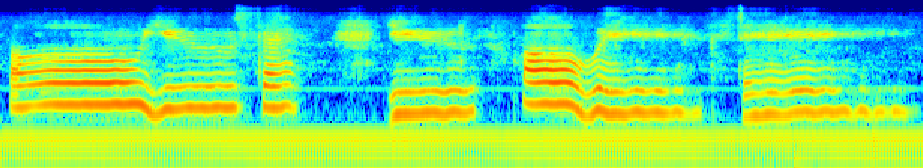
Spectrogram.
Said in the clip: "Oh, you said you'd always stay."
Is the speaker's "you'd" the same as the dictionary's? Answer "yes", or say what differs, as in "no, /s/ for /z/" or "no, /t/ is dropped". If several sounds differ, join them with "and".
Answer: no, /d/ is dropped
